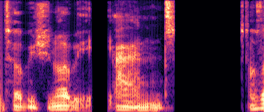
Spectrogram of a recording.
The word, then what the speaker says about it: Shinobi: the playground and said is your name Toby Shinobi and I was like it's Shinobi was a popular video game at the time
